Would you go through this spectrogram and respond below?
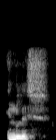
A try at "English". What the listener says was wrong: There was a slight sir sound initially. And shaw. See the word shaw? So you just have to be mindful. You are able to pronounce it right. You just have to make a conscious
